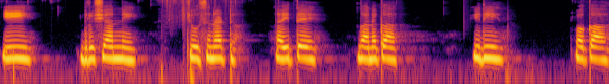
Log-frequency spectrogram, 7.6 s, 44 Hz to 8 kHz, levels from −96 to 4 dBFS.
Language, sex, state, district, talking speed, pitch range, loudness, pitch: Telugu, female, Andhra Pradesh, Anantapur, 55 wpm, 210-220 Hz, -13 LUFS, 215 Hz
